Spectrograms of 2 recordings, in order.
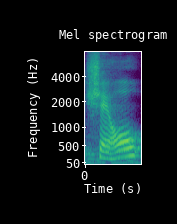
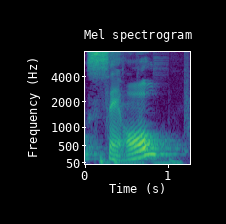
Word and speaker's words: Sheol: Quanto à pronúncia, uns chamam de Sheol ou Seol e Hades ou Hades.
